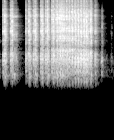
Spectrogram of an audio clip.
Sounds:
ratchet
mechanisms

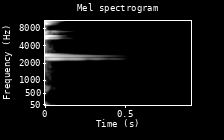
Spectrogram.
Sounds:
glass
chink

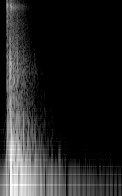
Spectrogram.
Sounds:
slam
home sounds
door

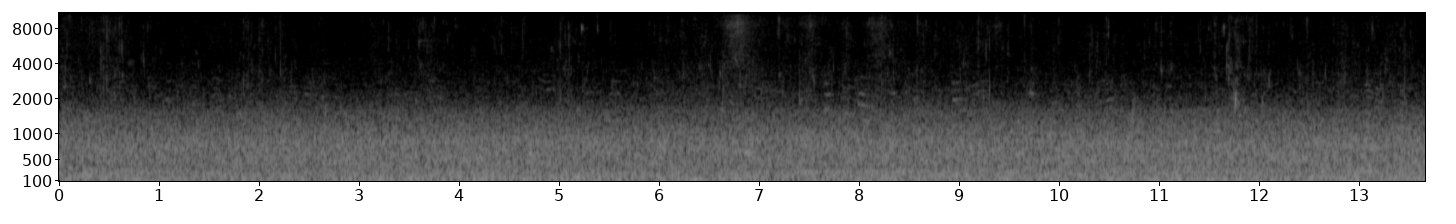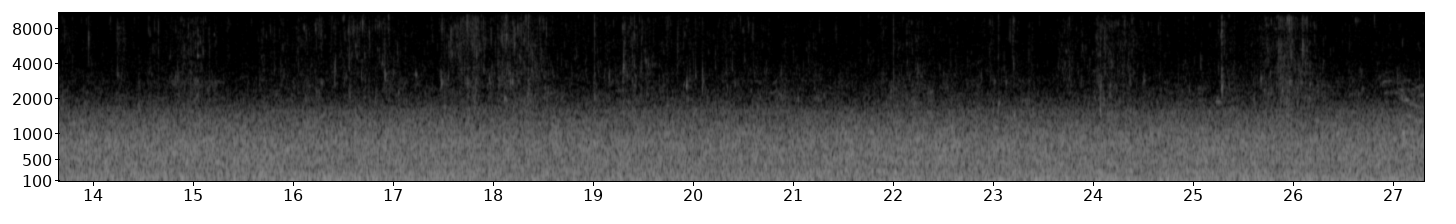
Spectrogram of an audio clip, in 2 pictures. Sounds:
stream
water

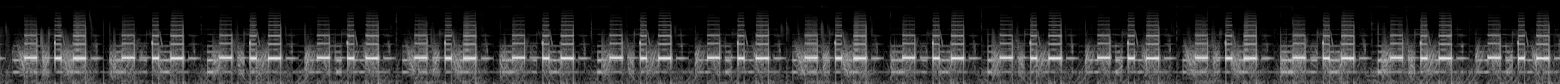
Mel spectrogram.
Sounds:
alarm

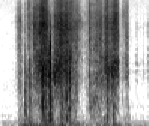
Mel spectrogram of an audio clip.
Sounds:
crumpling

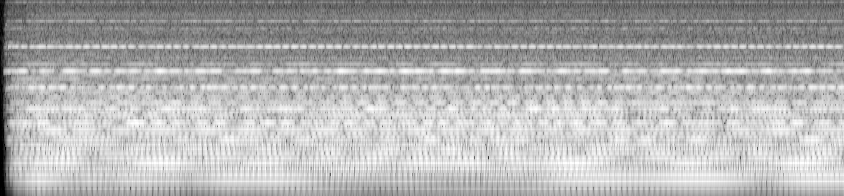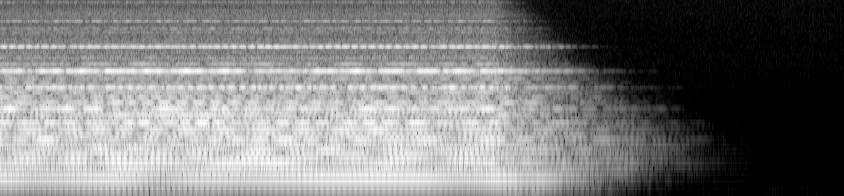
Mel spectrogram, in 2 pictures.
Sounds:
musical instrument
keyboard (musical)
organ
music

